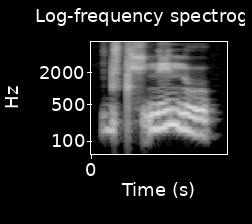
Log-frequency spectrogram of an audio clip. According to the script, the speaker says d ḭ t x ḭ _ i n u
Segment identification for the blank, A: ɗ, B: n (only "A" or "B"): B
